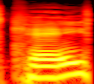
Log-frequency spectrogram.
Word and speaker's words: Kia: It's Kay, spelled K-I-A, but she pronounces it K.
